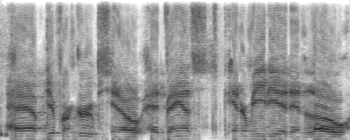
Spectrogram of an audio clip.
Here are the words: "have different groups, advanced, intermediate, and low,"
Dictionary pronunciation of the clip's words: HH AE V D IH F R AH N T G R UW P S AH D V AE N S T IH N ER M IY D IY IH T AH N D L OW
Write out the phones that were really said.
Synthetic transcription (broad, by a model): HH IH V D IH F R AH N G R UW P S AH D V AE N S T IH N ER M IY D IY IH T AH N L OW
